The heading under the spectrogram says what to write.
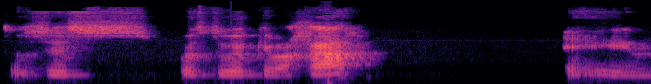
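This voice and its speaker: A woman's bright, sharp tone with a Mexican accent. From Mexico. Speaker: mountaineer. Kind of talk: interview. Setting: live stream.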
